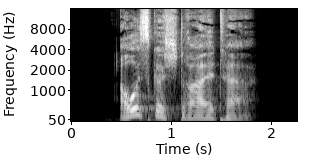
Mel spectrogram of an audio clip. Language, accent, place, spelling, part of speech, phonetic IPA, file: German, Germany, Berlin, ausgestrahlter, adjective, [ˈaʊ̯sɡəˌʃtʁaːltɐ], De-ausgestrahlter.ogg
- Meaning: inflection of ausgestrahlt: 1. strong/mixed nominative masculine singular 2. strong genitive/dative feminine singular 3. strong genitive plural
